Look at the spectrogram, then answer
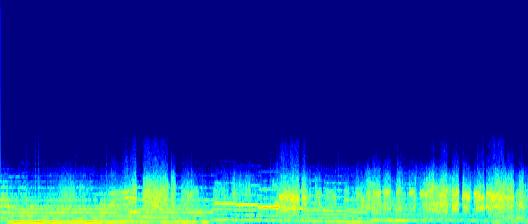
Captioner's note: shrew squeaking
